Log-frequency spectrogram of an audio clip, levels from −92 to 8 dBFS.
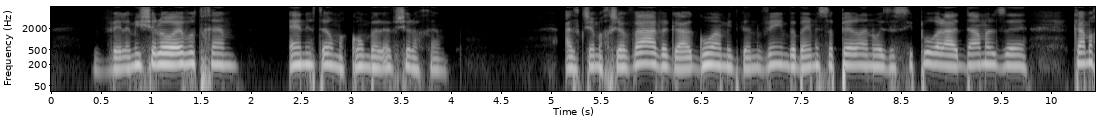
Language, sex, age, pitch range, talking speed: Hebrew, female, 20-39, 155-200 Hz, 130 wpm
